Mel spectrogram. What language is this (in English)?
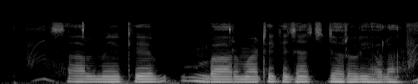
Bhojpuri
